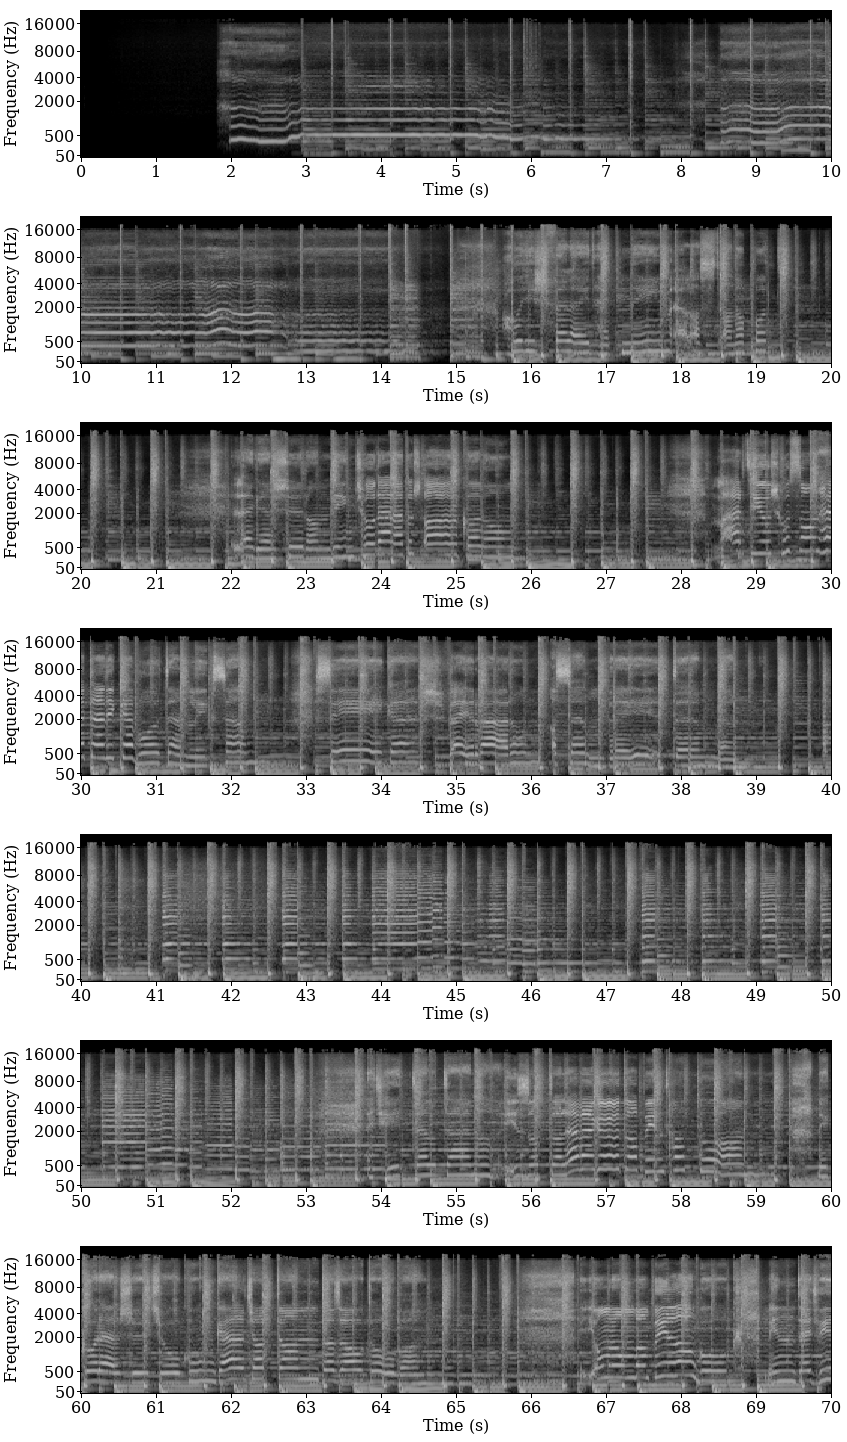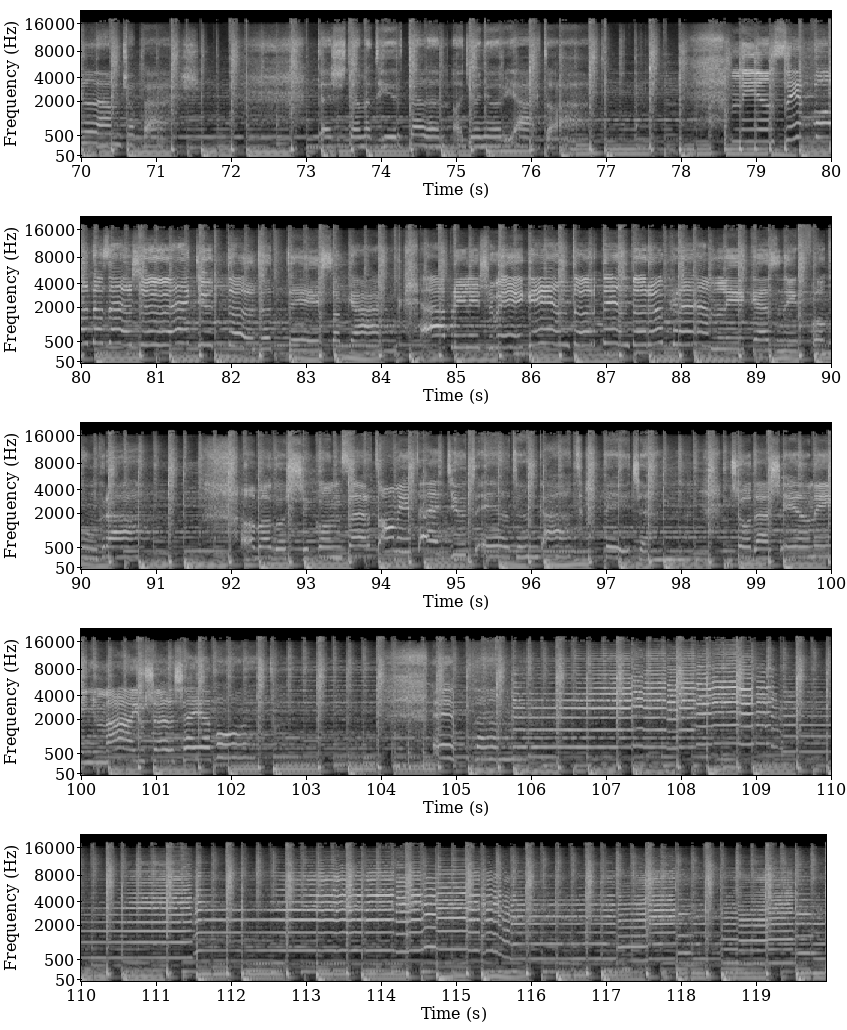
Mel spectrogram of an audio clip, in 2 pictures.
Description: Akusztik Pop - Szülinapra
Személyre szabott ajándék dal - Alkalom: szülinapra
